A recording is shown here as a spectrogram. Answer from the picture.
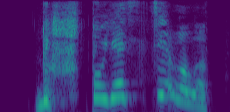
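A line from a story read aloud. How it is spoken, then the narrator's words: Shrieked. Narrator (Russian): взвизгнула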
